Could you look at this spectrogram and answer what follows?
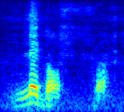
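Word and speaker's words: Labov: lui-même sociolinguistique, qui s'appelle Leboff. Je crois que ça se prononce comme ça, je ne suis pas sûr. L-A-B-O-V.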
